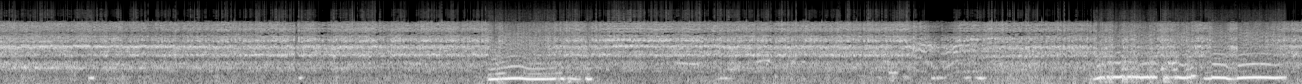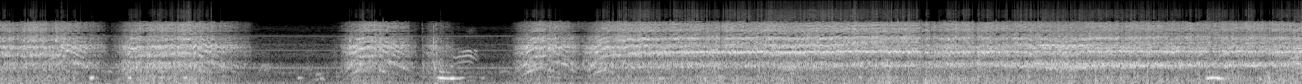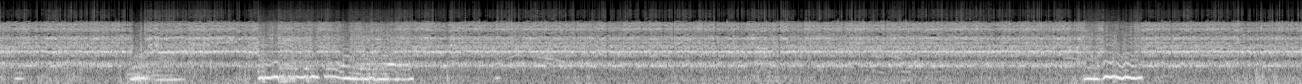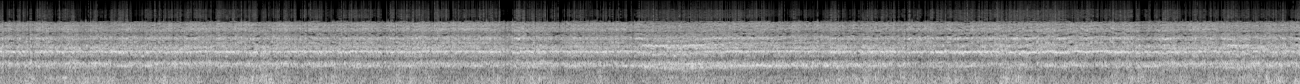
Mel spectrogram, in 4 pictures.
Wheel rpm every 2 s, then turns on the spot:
200, 200, 200, 200, 170, 190, 180, 80, 40, 130, 220, 230, 230, 230, 230, 230, 230, 230, 230, 240, 230, 230, 230, 230, 230, 220.
none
